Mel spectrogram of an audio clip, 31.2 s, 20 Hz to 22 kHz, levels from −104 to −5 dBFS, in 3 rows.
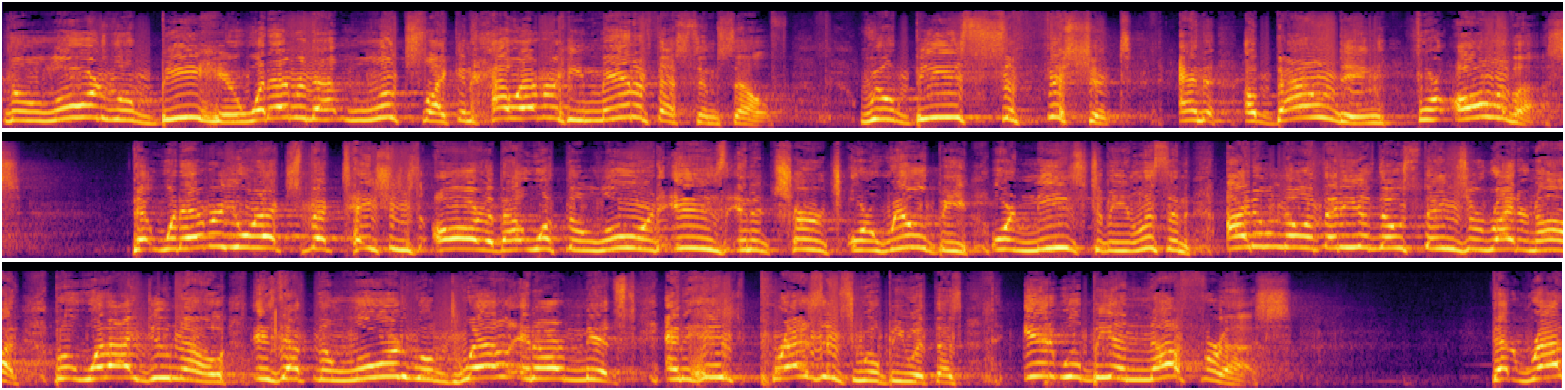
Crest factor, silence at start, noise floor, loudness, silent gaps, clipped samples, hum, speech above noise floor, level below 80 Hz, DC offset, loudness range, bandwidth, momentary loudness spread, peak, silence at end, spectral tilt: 14 dB; 0 s; -64 dBFS; -15 LUFS; none; under 0.1%; none; 49 dB; -66 dBFS; under 0.1%; 3 LU; 16 kHz; 7 LU; 0 dBFS; 0 s; -3 dB/octave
